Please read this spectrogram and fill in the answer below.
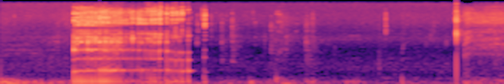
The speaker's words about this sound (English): I was training some broad this week. In my office, by the way. And I fucking belched.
